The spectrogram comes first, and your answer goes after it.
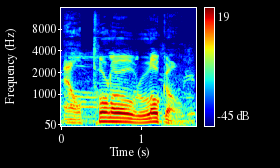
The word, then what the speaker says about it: El Toro Loco: This is El Toro Loco. You're supposed to roll your R there.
